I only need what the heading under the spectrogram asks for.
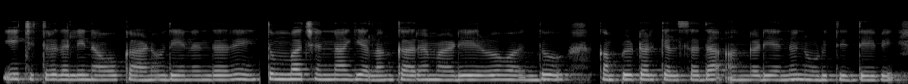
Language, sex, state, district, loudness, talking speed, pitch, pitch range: Kannada, female, Karnataka, Gulbarga, -28 LUFS, 85 wpm, 215 Hz, 210-225 Hz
